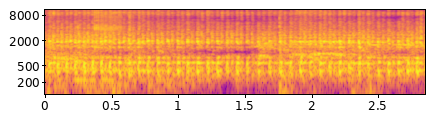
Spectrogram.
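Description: A noisy engine with a worn gear case and a worn fan belt runs steadily and loudly at close range, a continuous rattling drone with no pauses or voices.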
